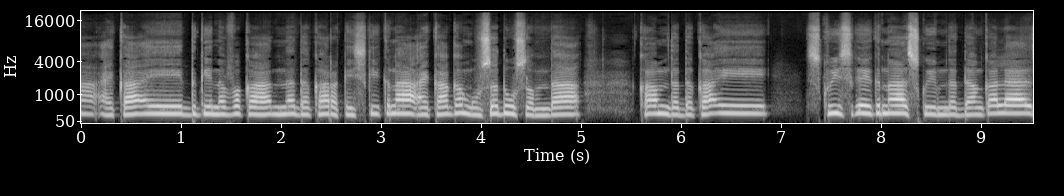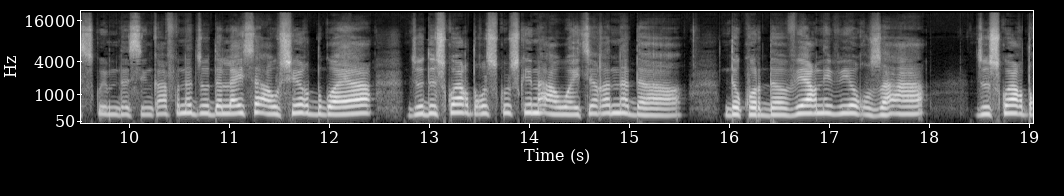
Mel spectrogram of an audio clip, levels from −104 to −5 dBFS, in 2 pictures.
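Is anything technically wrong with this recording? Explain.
No, nothing technically wrong can be heard in this speech clip. There is no fault to point to anywhere in it.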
